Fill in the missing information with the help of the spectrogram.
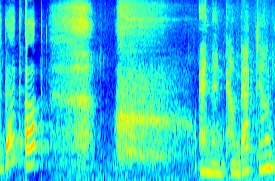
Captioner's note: exhales heavily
